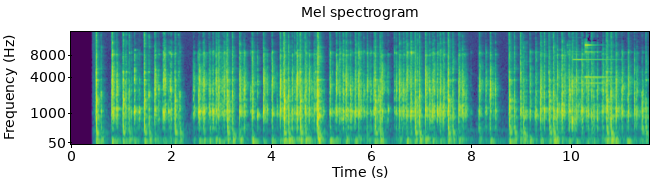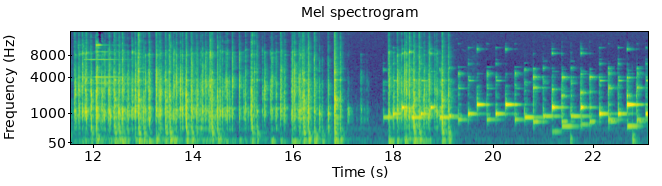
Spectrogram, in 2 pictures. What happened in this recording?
I was working when my friends texted/called me to run some errands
